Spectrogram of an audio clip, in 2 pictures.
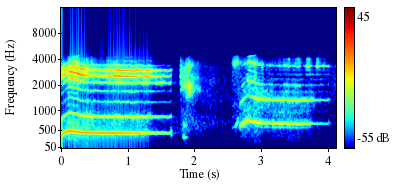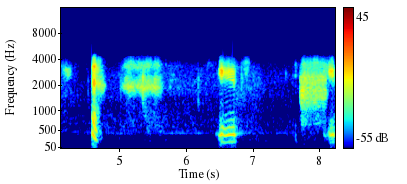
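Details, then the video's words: A talking cat gives a long, steady, tonal meow lasting over a second, then a second higher drawn-out meow, followed by short scattered clicks and brief noisy bursts. "Talking cat"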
